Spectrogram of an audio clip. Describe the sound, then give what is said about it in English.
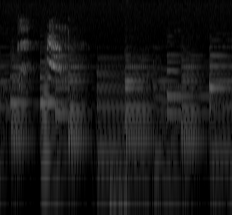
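A male cat meows repeatedly and insistently, several drawn-out, wavering cries in quick succession, fairly loud with no talking over them. “Next time I tell you to get your damn cat out of here, you should listen. His meows are gonna be all over this thing.”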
